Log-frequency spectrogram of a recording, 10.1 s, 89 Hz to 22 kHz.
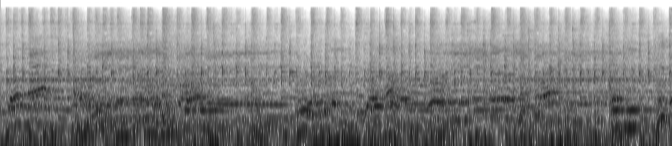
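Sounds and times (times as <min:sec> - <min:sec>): drum kit and hand percussion: 0:00.0 - 0:10.0
live band playing: 0:00.0 - 0:10.0.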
